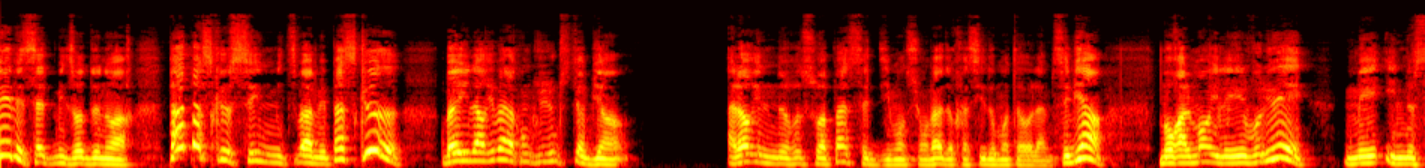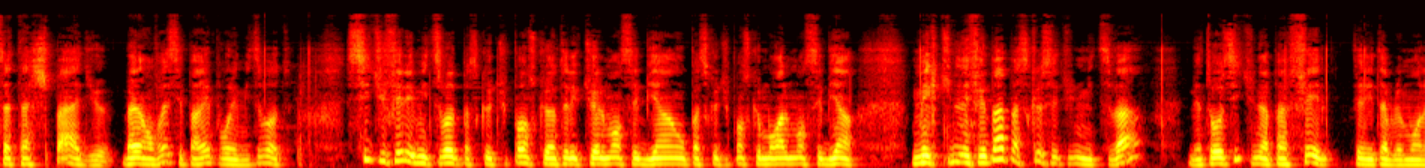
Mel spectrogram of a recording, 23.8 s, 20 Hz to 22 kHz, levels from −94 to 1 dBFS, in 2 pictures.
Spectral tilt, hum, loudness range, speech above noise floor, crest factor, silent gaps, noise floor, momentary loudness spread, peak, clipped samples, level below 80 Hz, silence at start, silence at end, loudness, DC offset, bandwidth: -6 dB/octave; none; 4 LU; 66 dB; 18 dB; none; -87 dBFS; 10 LU; -4 dBFS; under 0.1%; -64 dBFS; 0 s; 0 s; -22 LUFS; under 0.1%; 15.5 kHz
